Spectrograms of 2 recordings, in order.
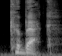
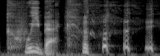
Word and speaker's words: Quebec: Right out of the gate, y'all, it's pronounced Quebec, not Quebec.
